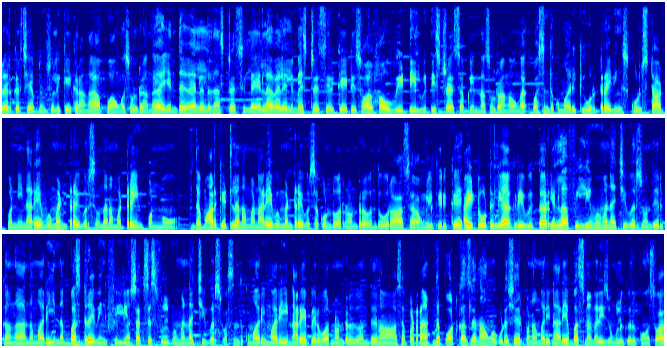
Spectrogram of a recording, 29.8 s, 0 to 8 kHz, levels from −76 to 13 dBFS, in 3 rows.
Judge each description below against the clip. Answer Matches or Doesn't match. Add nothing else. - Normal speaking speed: Doesn't match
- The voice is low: Matches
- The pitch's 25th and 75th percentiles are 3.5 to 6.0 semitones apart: Doesn't match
